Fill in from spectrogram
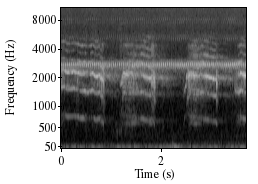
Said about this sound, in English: And from their pickup truck comes the recorded call of a wounded rabbit.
